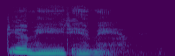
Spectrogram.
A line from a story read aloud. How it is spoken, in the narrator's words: said with a sigh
